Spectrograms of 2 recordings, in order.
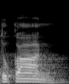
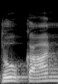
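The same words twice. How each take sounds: First: The first vowel is a short 'u'. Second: The first vowel is a long 'oo'. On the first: The speaker calls it right. "दाल पे पेश है" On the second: The speaker calls it wrong. "दुकान नहीं होता"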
